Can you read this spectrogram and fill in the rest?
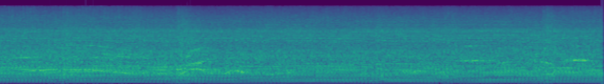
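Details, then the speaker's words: Briggs & Stratton engine on John Deere zero-turn mower, refitted after coil cleaning: steady, even single-cylinder drone with no sputter or surging while the hydros spin; running smoothly. "i got this sucker purring like a kitten those hydros are spinning and she is just running like a top runs absolutely beautiful"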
